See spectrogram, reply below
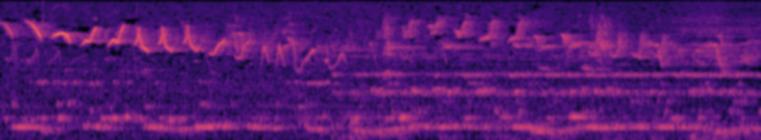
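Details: Birds chirping while eating food: quick, high, slurred chirps tumble together at first, then fade into softer scattered twitters over a low murmur of other calls.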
